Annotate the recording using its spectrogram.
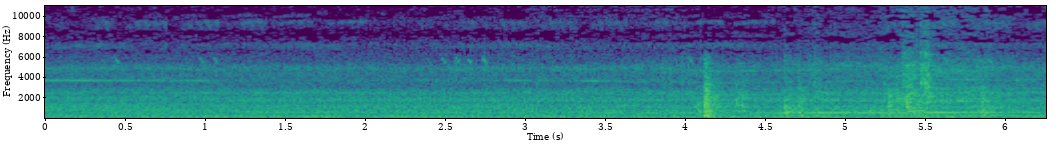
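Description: JCB 3DX backhoe loader's diesel engine running steadily while the backhoe works. Sharp knocks come about four seconds in and again around five and a half seconds in, and a steady tone sets in after the first knock.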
